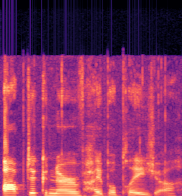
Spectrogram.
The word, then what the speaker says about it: optic nerve hypoplasia: for that how do you say it properly optic nerve hypoplasia optic nerve hypoplasia there you go sharing very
